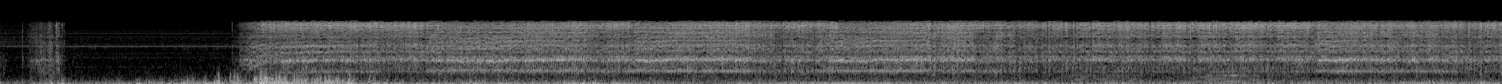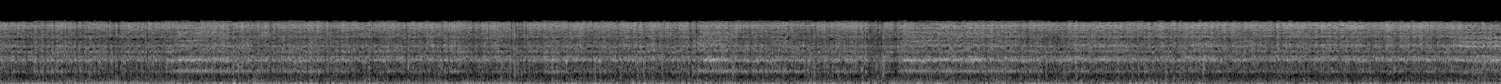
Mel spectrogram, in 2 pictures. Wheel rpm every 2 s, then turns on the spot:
10, 90, 160, 160, 160, 160, 160, 160, 160, 160, 160, 160, 160, 160, 160.
0-2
